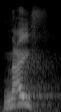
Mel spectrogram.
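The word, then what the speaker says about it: knife: ये नाट गांठ, नाइफ, इन्हीं का नाइफ जी नहीं।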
